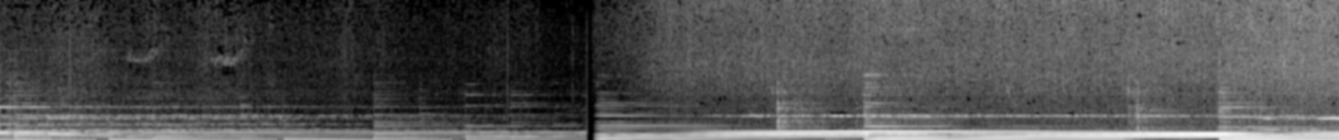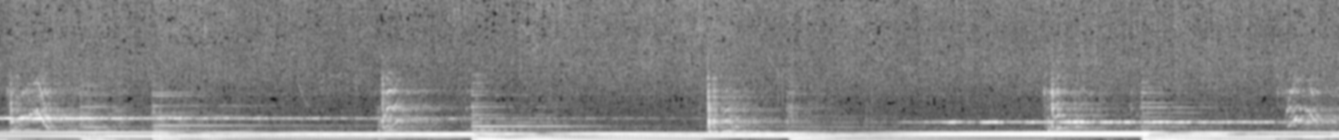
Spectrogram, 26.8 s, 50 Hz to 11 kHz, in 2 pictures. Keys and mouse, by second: 0.3-1.2 middle drag, 1.7 shift+middle drag, 2.0 middle click, 2.5 shift+click, 2.7 shift+a, 4.2 shift+a, 5.9 middle drag, 6.8 s, 9.2-9.6 middle drag, 10.1 click, 10.9 middle click, 11.9 s, 13.6 g, 15.5 s, 17.1 r, 18.9 g, 20.2 r, 21.7 click, 22.2-23.9 drag, 22.9 KP_0, 24.2 middle click, 25.7 click.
